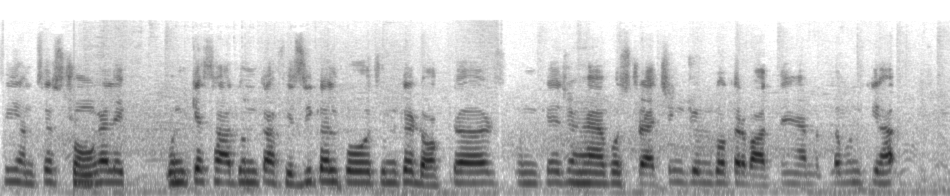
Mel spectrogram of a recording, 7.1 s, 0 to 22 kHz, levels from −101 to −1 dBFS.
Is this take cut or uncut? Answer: cut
